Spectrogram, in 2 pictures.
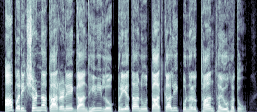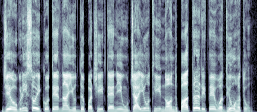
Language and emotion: Gujarati, neutral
